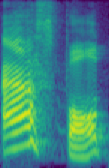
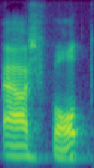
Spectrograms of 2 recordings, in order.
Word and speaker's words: asphalt: by the way and athlete asphalt not ashalt tmy and bakus off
